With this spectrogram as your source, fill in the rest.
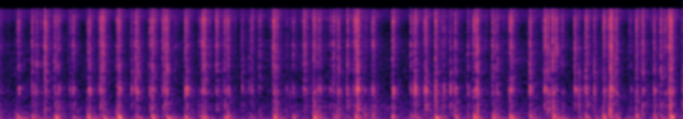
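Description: Long fingernails tap rapidly on the sides of a small, hollow, empty white ribbed disposable plastic cup set upside down on a mousepad. The result is a quick, uneven stream of dry, clicky taps, each with a brief hollow ring and a soft low thump that dies away almost at once.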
